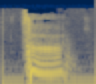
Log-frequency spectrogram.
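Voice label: "tsheu3", Teochew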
